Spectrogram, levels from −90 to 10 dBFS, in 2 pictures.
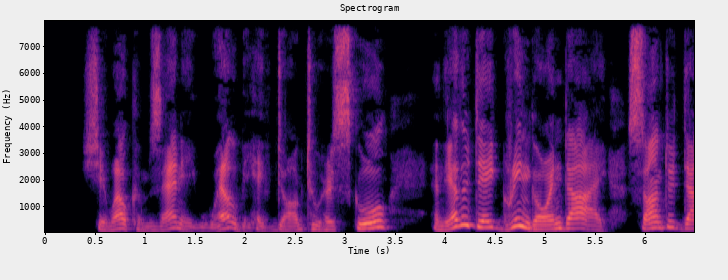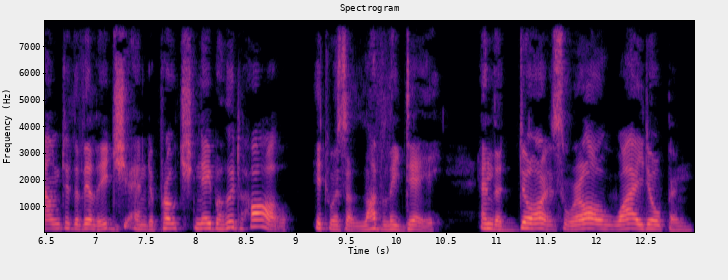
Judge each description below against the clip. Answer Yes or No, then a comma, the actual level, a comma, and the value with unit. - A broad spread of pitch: No, average, 4.0 semitones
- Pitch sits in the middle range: Yes, medium, 170 Hz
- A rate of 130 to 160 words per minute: No, average, 170 wpm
